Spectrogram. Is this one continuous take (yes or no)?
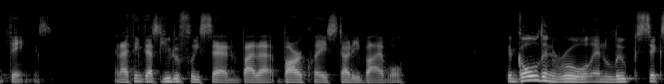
no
